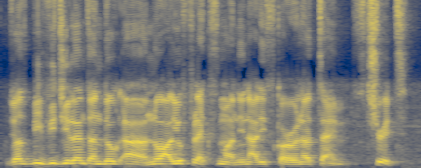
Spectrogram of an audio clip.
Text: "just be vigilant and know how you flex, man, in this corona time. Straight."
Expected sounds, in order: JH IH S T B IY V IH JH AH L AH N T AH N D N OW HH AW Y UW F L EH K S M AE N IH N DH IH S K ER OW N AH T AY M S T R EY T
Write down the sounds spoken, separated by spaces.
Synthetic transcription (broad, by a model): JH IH S B IY V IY JH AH L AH N T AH N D N OW HH AW Y UW F L EH K S M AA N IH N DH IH S K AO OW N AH T AY M S T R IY T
